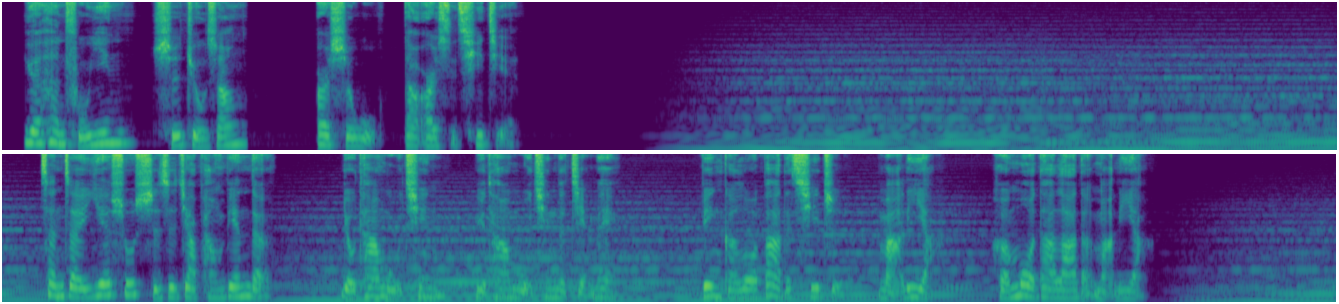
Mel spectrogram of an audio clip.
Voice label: Voice Over Chinese; Journey to the Cross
